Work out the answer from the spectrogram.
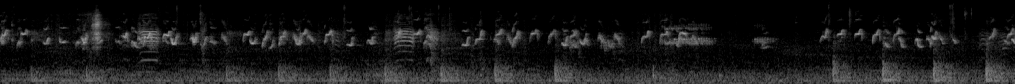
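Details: Many young chickens feeding and drinking give a dense chorus of high, short downslurred peeps. Soft taps from pecking recur through the clip, with a few louder bursts near the start.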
